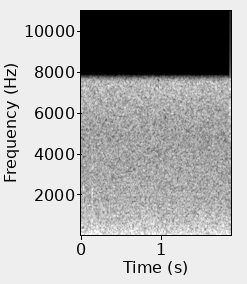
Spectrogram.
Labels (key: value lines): label: ambient
recorder: HydroMoth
